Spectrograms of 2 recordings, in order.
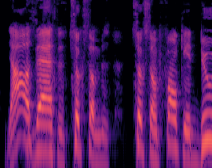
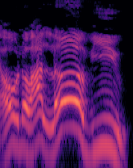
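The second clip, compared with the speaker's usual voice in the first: fake sweetness; 3 semitones higher, slower than usual. Lying to someone he can't stand, in put-on fake sweetness. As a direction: lay on the phony affection. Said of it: "lie to myself and be like".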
